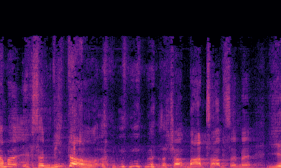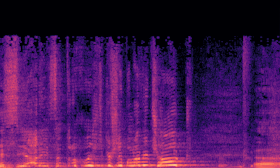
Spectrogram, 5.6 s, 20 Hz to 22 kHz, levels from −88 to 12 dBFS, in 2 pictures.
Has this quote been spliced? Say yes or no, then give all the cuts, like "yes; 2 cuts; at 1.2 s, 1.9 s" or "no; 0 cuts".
yes; 1 cut; at 2.6 s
